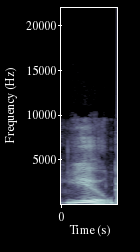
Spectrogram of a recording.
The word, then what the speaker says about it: ewe: No, it's a ewe. I think it's E-U-E, and it's pronounced ewe.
